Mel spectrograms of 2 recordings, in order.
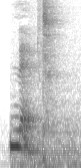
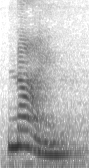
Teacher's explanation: which is represented by the alphabet n and it is uh it's an alveolar nasal it's a voiced alveolar nasal it's again a voice consonant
